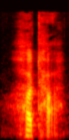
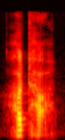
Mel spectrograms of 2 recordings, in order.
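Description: No difference in how they are said.

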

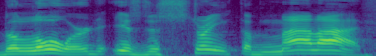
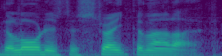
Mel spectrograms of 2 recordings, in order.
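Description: First: It is said with lively enthusiasm. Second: It is said flatly, without much enthusiasm.

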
